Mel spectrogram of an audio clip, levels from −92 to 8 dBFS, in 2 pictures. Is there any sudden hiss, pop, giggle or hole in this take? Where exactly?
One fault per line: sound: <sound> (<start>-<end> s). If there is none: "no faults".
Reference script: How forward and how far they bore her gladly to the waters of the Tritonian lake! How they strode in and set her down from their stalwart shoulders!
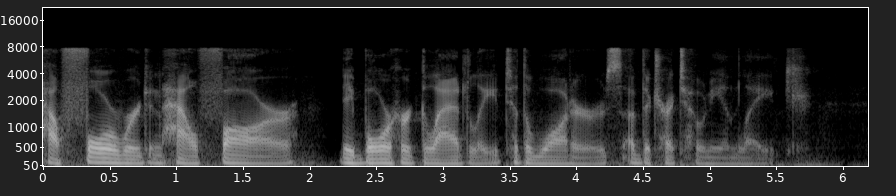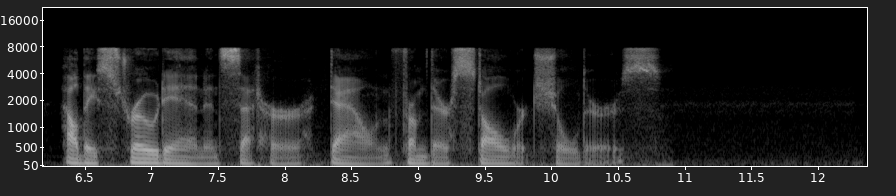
no faults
